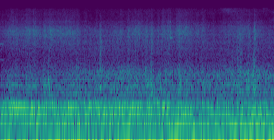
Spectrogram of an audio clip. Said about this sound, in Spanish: Y el tren al que nos hemos subido es el Costa Verde y viaja despacio. Es uno de los trenes turísticos que tiene Renfe en nuestro país y recorre la ruta entre Santiago de Compostela y Bilbao.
